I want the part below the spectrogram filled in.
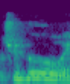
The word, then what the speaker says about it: Chihuly: I thought you were saying with a T, but it's a CH, a hard CH sound. Chihuly.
